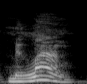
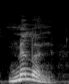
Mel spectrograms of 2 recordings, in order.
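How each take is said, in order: First: The stress is on the second syllable. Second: The stress is on the first syllable. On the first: It follows the original Italian. "we put the stress where it is in Italian, on the second syllable" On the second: It is the older, fully English form. "fully nativized, like Macmillan"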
